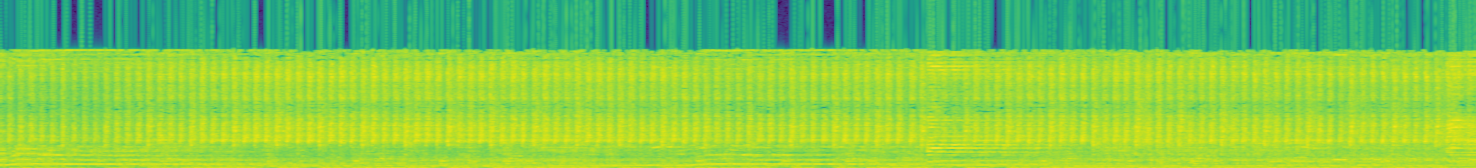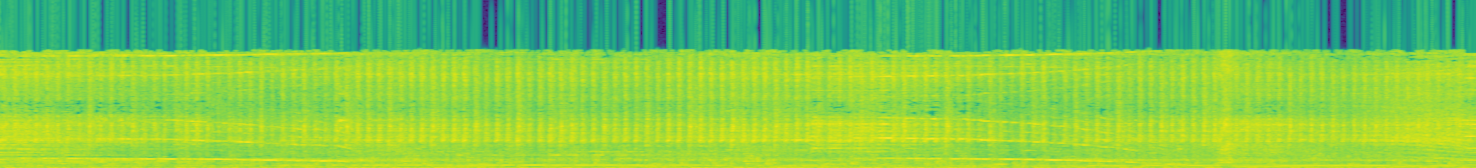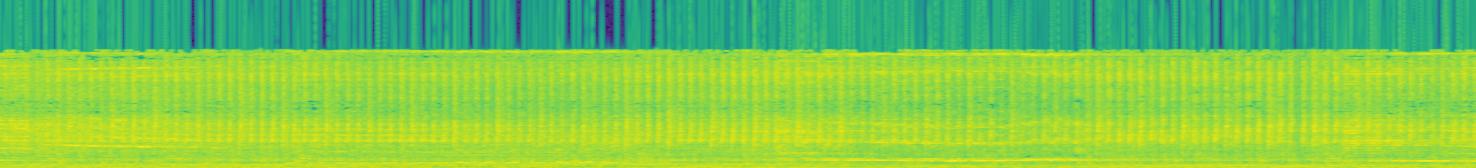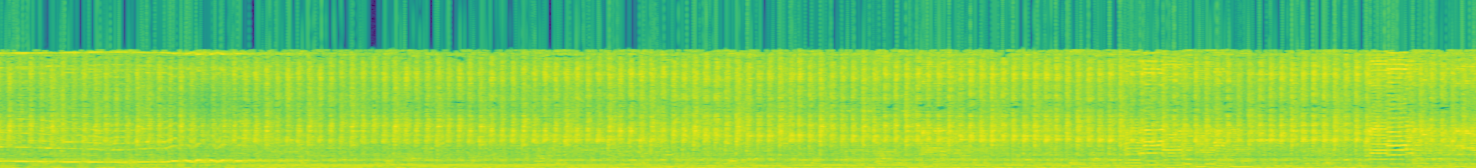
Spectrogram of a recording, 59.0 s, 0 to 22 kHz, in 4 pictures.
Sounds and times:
Bass guitar: 0.0 - 59.0
Electric guitar: 0.0 - 59.0
Electronic music: 0.0 - 59.0.

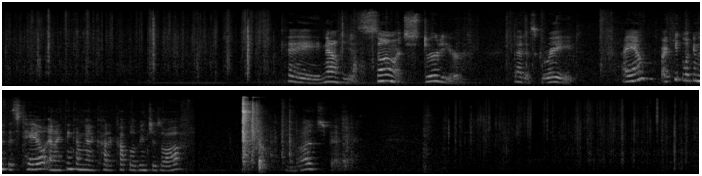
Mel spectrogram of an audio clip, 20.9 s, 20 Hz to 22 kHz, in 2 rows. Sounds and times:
Speech: 4.2 - 7.0, 7.7 - 8.7, 9.3 - 13.3, 14.7 - 15.8.

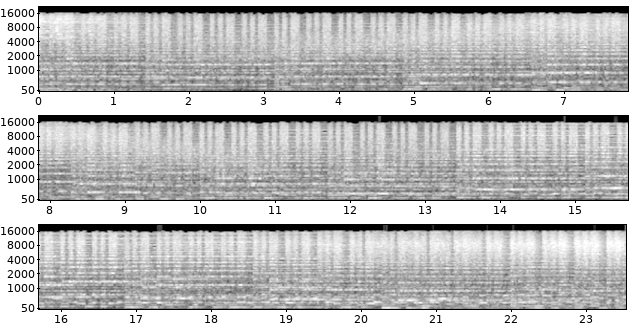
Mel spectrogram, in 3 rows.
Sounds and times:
Techno: 0.0 - 23.5
Trance music: 0.0 - 23.5.

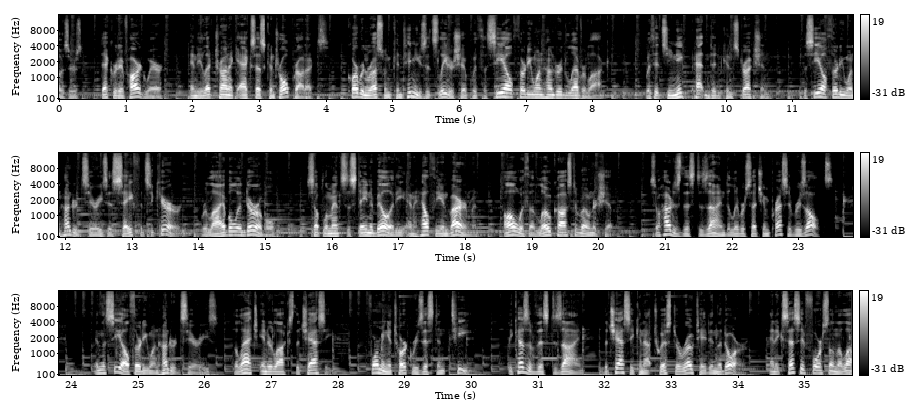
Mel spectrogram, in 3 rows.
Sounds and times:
Music: 0.0 - 21.4, 23.5 - 35.7
Speech: 0.0 - 23.6, 24.4 - 35.7.

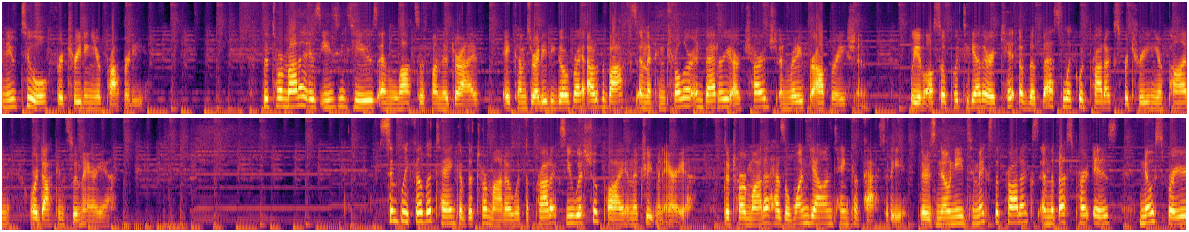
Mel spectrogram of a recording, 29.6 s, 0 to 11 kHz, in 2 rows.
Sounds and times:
Speech: 0.0 - 1.8, 3.3 - 10.8, 11.4 - 16.2, 19.6 - 29.6
Music: 0.0 - 29.6.

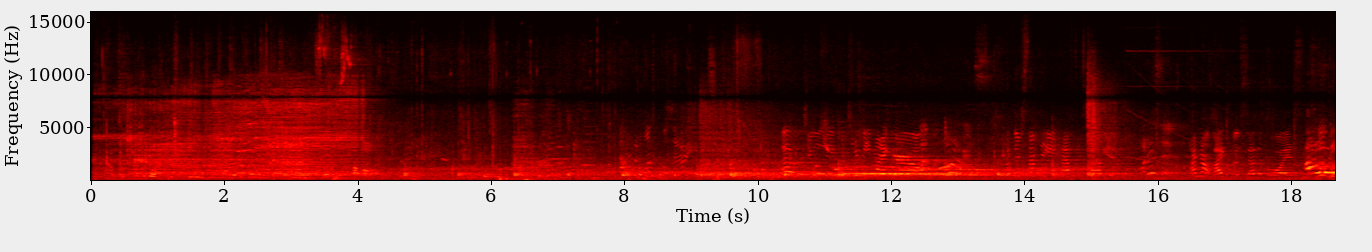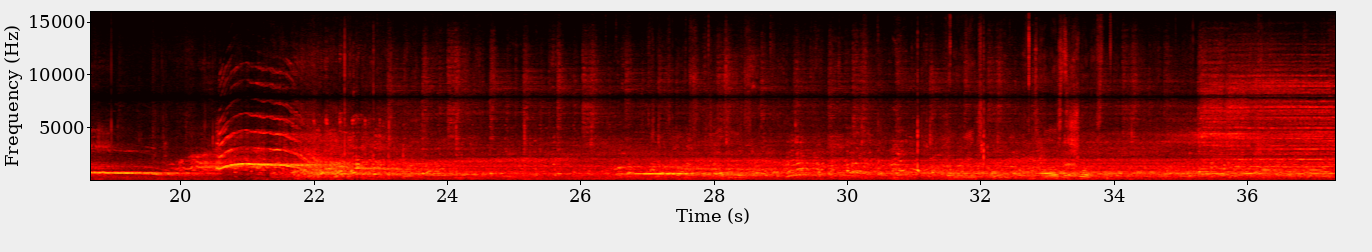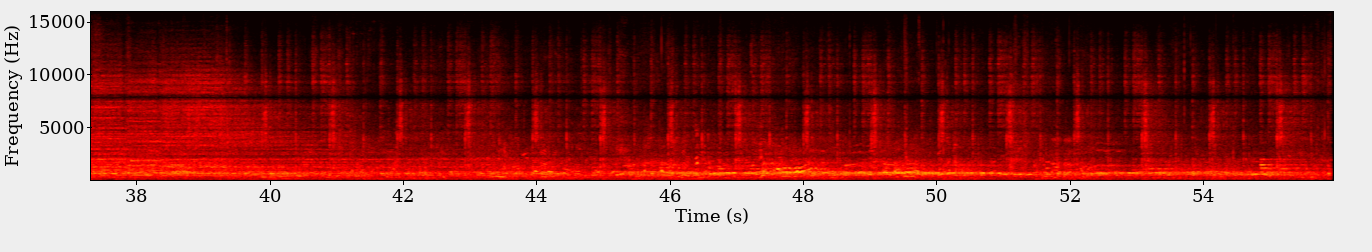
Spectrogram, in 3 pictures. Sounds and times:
Speech: 0.4 - 20.4, 27.2 - 34.3, 39.8 - 55.9.

